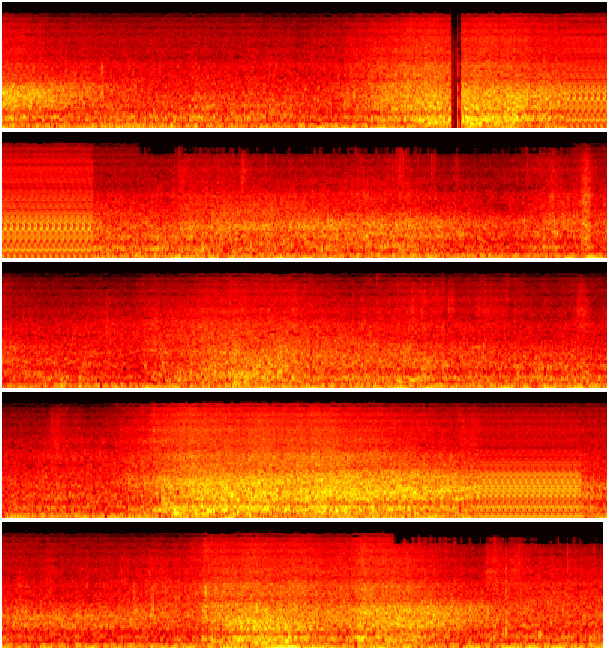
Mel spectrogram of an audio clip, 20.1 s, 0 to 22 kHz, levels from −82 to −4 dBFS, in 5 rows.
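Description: At 2.95 s an intermittent contact opens the line for about 76 ms, until 3.09 s. The sound drops out between crackly edges, unlike a digital dropout, which would give clean, silent cuts.

From 3.80 to 4.64 s a system hang loop repeats one 40 ms slice 21 times, a rough 25 Hz buzz standing in for about a second of lost audio. The same fault returns from 15.32 to 15.96 s with 16 repeats, covering roughly 0.7 s. A skip would jump forward rather than cycle.

From 4.94 to 7.84 s, and again from 18.74 s to the end, a Bluetooth SBC bit pool drop dulls the treble and adds gritty quantisation noise. The bandwidth loss points to a fall from bit pool 31 to 14, near 99 kbps. Packet loss would cause gaps instead.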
